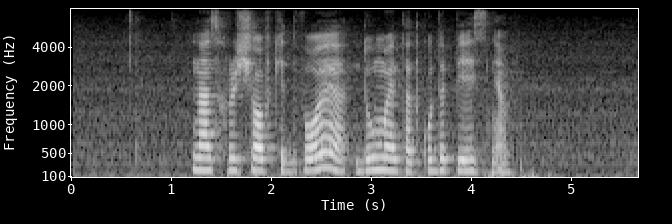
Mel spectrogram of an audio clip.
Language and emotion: Russian, neutral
